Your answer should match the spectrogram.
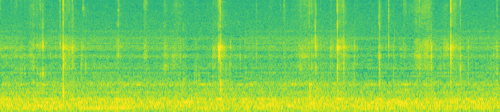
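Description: Faint handling of card stencil sheets: a few short, sharp ticks and light rustles as the sheets are picked up and swapped, over a quiet room hush.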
